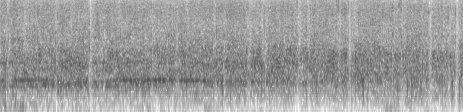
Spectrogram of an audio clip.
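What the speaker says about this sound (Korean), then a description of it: "큰 박수 한번 부탁드립니다." Audience applause at a special curtain call after a stage performance, a dense steady clapping that fills the whole stretch at loud, even volume with no voices over it.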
